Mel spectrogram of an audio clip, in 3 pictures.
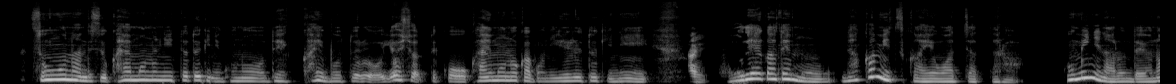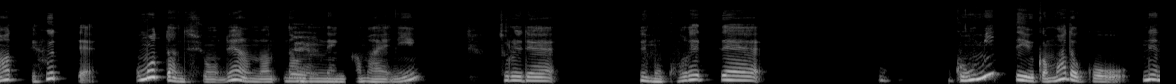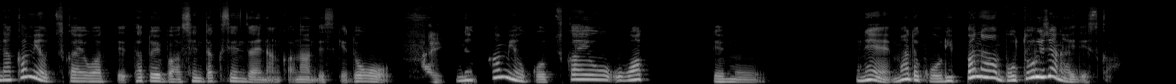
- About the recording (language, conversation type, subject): Japanese, podcast, プラスチックごみの問題について、あなたはどう考えますか？
- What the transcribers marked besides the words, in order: none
